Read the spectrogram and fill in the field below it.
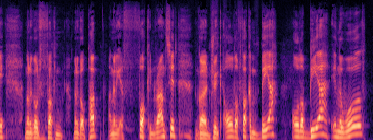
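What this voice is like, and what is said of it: Poor put-on Newcastle accent. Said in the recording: “I'm sorry, Newcastle, by the way. I just butchered your accent.”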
